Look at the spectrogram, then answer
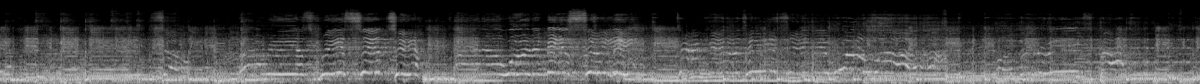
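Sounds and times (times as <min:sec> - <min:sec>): rock band playing: 0:00.0 - 0:12.0
woman singing with vibrato: 0:01.4 - 0:12.0.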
